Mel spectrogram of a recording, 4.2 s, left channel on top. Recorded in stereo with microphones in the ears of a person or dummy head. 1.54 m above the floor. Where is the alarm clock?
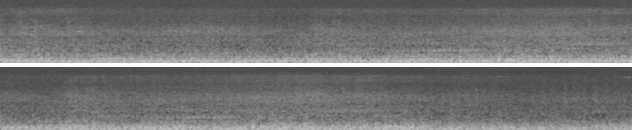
I don't hear an alarm clock.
